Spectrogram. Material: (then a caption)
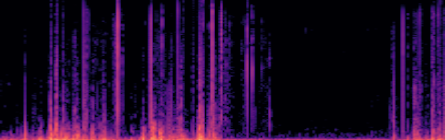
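Silicone. A thin metal ear pick scratches and scrapes inside the canal opening of a soft, solid silicone ear model, heard up close as a run of quick, uneven scraping strokes with a deep rumbling low end. The scraping is dense for the first two seconds, thins to a quiet stretch, then picks up again briefly at the end.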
